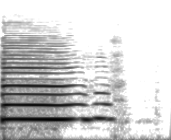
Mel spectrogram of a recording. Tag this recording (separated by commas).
woodwind instrument, Music, Musical instrument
